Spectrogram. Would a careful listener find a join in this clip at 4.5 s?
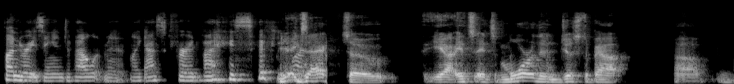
no; 2 cuts; at 1.4 s, 3.3 s

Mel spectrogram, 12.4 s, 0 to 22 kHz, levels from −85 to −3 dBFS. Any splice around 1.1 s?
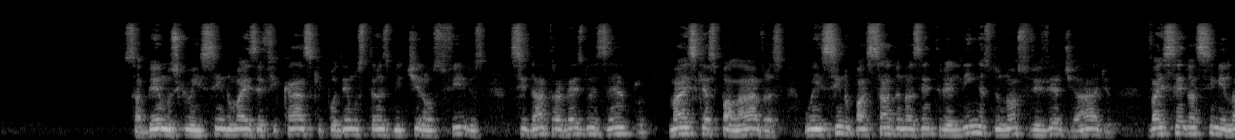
no; 1 cut; at 6.6 s

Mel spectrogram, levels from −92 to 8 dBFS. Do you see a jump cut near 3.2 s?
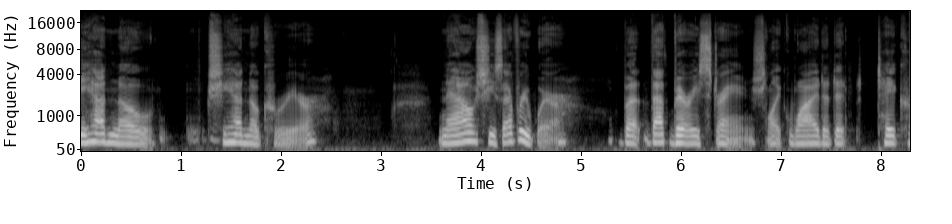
no; 1 cut; at 5.9 s

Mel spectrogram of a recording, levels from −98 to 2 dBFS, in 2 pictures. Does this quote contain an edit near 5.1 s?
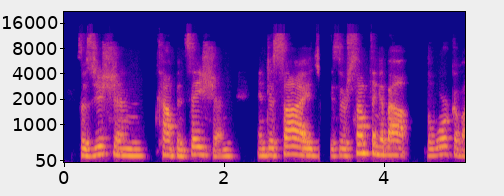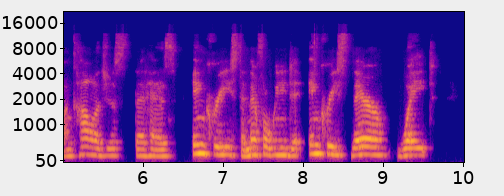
no; 2 cuts; at 3.2 s, 6.5 s

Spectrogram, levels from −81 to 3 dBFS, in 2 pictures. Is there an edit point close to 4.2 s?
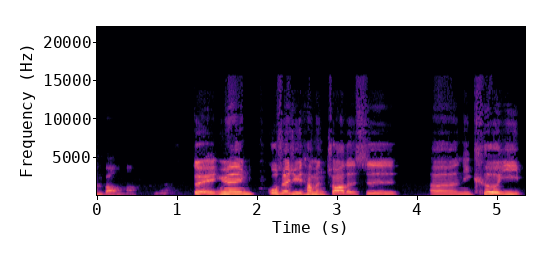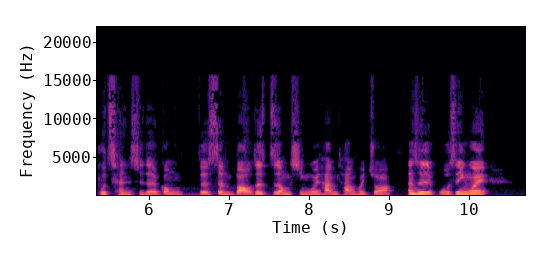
no; 0 cuts

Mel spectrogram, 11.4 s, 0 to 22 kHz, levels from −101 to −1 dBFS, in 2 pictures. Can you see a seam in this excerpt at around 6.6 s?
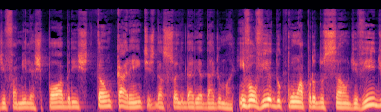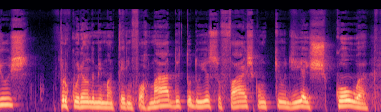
yes; 2 cuts; at 3.5 s, 6.6 s

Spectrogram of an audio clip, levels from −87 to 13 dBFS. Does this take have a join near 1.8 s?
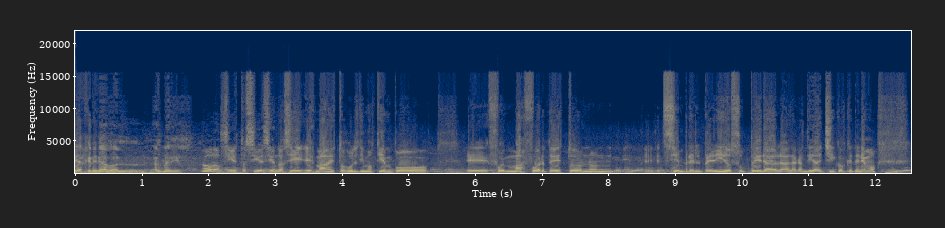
no; 0 cuts

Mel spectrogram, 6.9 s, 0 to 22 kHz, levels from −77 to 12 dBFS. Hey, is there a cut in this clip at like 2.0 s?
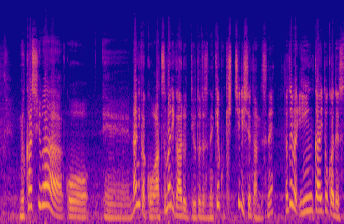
no; 1 cut; at 5.7 s

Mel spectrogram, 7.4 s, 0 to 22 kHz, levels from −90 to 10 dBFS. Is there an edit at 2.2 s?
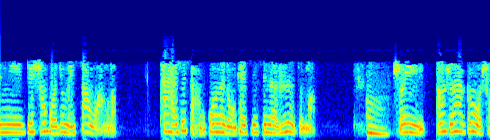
no; 1 cut; at 3.6 s

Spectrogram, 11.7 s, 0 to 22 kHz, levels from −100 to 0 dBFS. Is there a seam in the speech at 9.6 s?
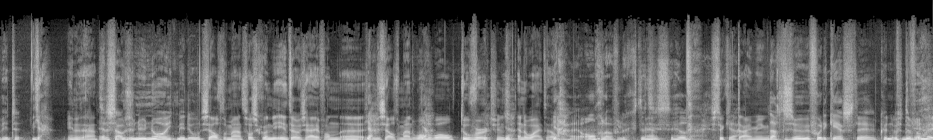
yes; 1 cut; at 9.6 s

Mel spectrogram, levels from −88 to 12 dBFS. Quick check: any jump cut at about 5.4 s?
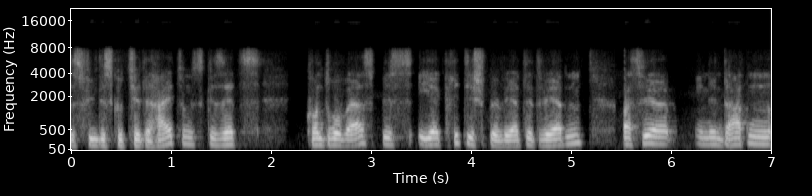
yes; 1 cut; at 5.4 s

